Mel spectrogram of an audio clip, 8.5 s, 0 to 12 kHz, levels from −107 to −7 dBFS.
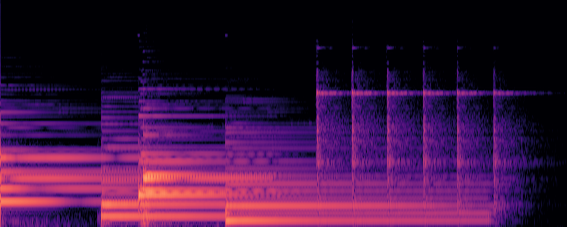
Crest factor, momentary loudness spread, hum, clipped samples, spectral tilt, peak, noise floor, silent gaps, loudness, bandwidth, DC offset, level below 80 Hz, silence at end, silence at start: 20 dB; 22 LU; none; under 0.1%; -7.5 dB/octave; -20 dBFS; under -90 dBFS; none; -38 LUFS; 4.2 kHz; under 0.1%; -72 dBFS; 1 s; 0 s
